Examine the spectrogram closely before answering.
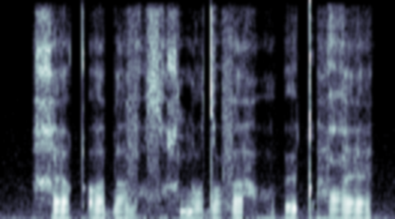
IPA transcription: χ æ qʼ a b a v a̤ sˤ a̤ χ n ɔ dˤ u f a h ɔ̤ | ə ǃʼ a̤ ʕ æ

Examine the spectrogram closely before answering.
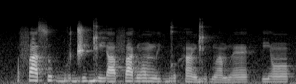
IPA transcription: f a˦ s u˦˨ ɡ͡b u˧ d͡ʒ i˦ ɡ i˦˨ j a˧ f a˦ ɡ ɔ̃˦ m i˧ ɡ u˦ h ã˦˨ ɡ i˧ b ã˨ b ɛ̃˧ | j ɔ̃˧

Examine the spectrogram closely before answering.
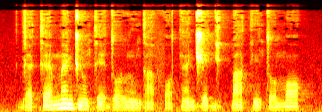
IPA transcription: ɡ ɛ˨ k ɛ˨˦ m ɛ̃˦ d͡ʒ ũ˦˨ k e˧ d o˧ l ũ˨ ɡ a˨ f ɔ˨ t ɛ̃˧ d͡ʒ e˧ ɡ i˨ k͡p a˨ k ĩ˨ t o˨˦ m ɔ˦

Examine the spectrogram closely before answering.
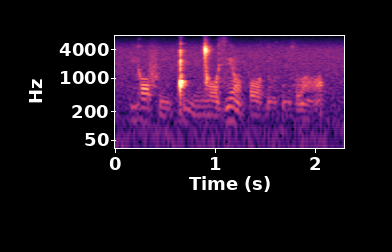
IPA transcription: j ɔ˥ f ĩ˨˩ ǃ i˥˩ ŋ͡ǀ ɔ˨˩ zʲ ɔ̃˥˩ p ɔ˨˩ ɗ u˨˩ ɗ i˨˩ ʎ lˠ ɑ̃˨˩˦

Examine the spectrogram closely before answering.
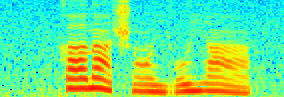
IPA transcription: k a˦ ɾ ã˦˨ ʃ ɔ̃˨ j o˨˦ j ã˦˨

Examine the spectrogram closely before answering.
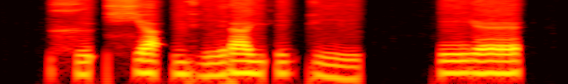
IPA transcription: x ɨ˨ ʔ ç a˦ ʔ ɡʱ i˨˦ ɾ a˦ j ʔ i˦ k i˨ | ɲ ɛ˦

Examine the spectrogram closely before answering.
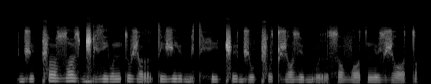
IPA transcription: d͡ʒ y ǁ u zˤ y z ɡ͡ǁ i z j u n t u ʒ ɔ r t i ʒ j y b i t h i ǁ y d͡ʒ u ǁ u t ʒ ɔ z y b u r s ɔ v ɔ t n y z ʒ ɔ t

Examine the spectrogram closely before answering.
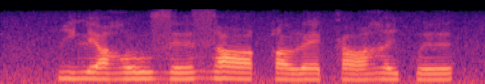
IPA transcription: p i lʲ ɑ ʁ u z ɘ z ɑ q ɑ ɭ ɛ k ɑ ʁ i p ɘ

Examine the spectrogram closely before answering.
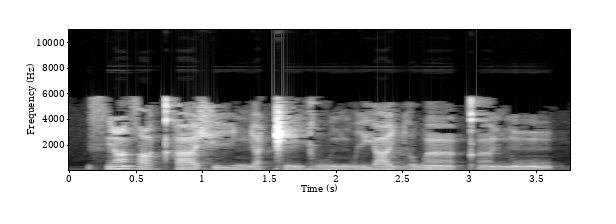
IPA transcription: s ĩ zˤ a kʰ a ʃ iː ɲ a ǁ ĩ ɟ uː ɲ w i j a ʎ ɤ w œ̃ː ʔ kʼ œ̃ː ɲ ũ

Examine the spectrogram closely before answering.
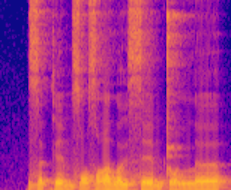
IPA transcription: z ɐ k ɛ m z ɔ zˤ a lˠ ɨ s ɛ m ʈ ɔ lː ɐ

